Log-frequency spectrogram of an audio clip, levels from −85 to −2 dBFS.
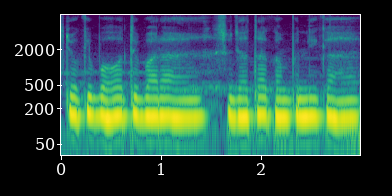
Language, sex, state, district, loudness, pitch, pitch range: Hindi, male, Bihar, West Champaran, -11 LUFS, 150 Hz, 145-150 Hz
